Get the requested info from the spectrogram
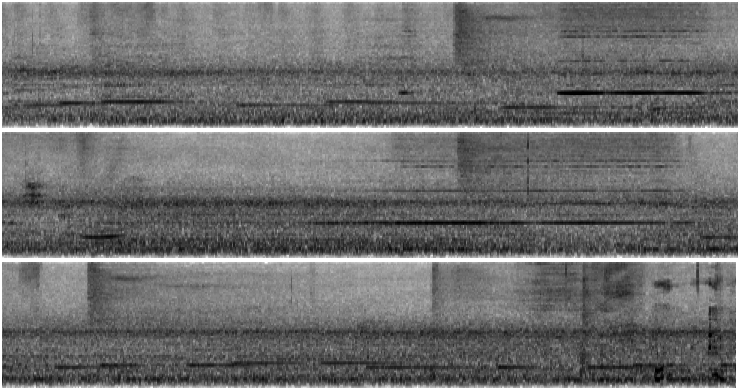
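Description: Automatic car wash tunnel running: a steady, loud wash of water spray and motor-driven cloth curtains and brushes slapping over a car.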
